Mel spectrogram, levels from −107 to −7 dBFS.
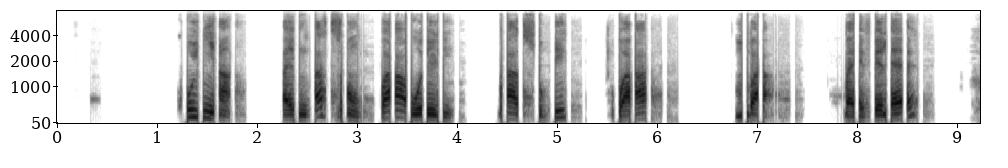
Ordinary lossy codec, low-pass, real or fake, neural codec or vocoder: Opus, 32 kbps; 7.2 kHz; real; none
